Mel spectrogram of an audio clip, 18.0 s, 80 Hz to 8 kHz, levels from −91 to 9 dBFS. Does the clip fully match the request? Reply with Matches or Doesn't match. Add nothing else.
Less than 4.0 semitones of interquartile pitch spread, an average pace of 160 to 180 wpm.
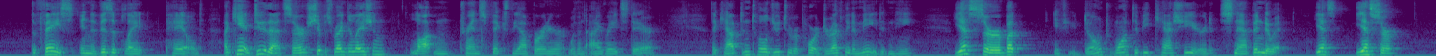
Doesn't match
